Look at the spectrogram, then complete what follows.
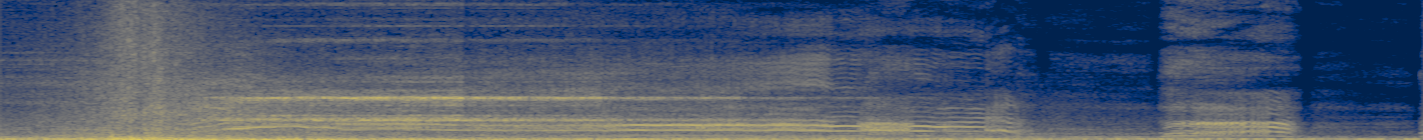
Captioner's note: dramatic music; Nero screaming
